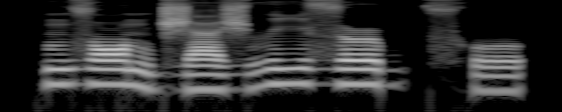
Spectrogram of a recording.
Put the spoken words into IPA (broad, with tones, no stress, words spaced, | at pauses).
nzɔ˧nd͡ʒæ˩ʒði˧ zə˞˧bt͡sʰʊ˩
